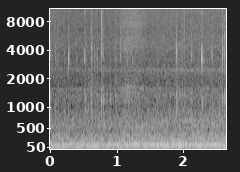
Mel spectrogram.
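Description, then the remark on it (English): Rapid, irregular clicking of keys on a computer keyboard, with a steady low hum underneath and no one speaking. “I can see him typing.”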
